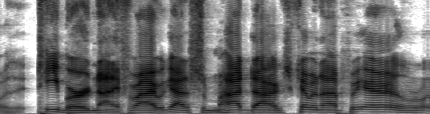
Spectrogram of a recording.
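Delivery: exaggerated American drawl, loud and high. Imitating an online flight-sim player's put-on voice: Darren's exaggerated American drawl. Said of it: "an even more American accent".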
